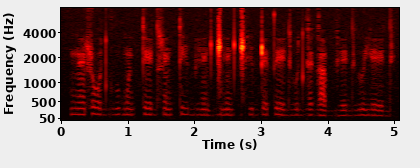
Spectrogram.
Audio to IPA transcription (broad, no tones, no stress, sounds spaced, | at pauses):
ŋ ɛ̃ ɬ o d ɡʱ u b õ d t e d ɬ ẽ d t i b ɦ ẽ d ɡ͡ǁ ẽ d ǁʰ i b ʈ e t̪ e d ɦ u d ɡ ɛ ɡ a b ɡʱ e dʱ ɯ j e d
